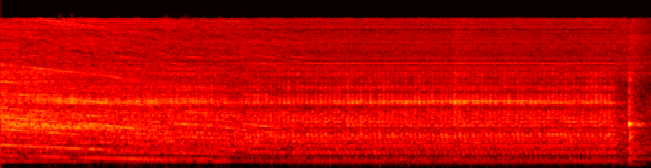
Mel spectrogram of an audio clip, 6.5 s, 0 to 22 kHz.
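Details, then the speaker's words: Chrome Sunbeam Mixmaster Model 12 motor during servicing, speed range reaching just past 10: motor whine sliding down in pitch as speed drops, with light uneven ticking; speed control seems to need adjustment. "So it sounds like it needs a little bit of adjustment here."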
